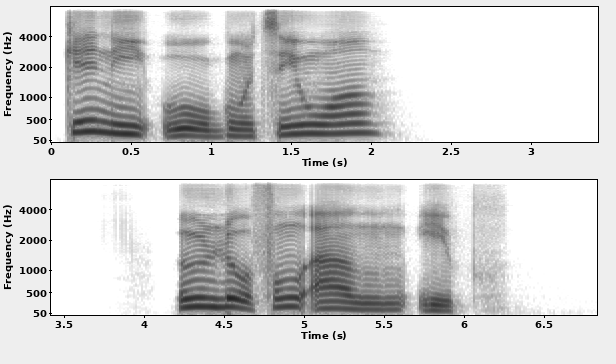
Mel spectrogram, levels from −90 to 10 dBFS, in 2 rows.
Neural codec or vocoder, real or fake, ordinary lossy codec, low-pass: codec, 16 kHz, about 1 kbps, DyCAST, with the encoder's durations; fake; none; 7.2 kHz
